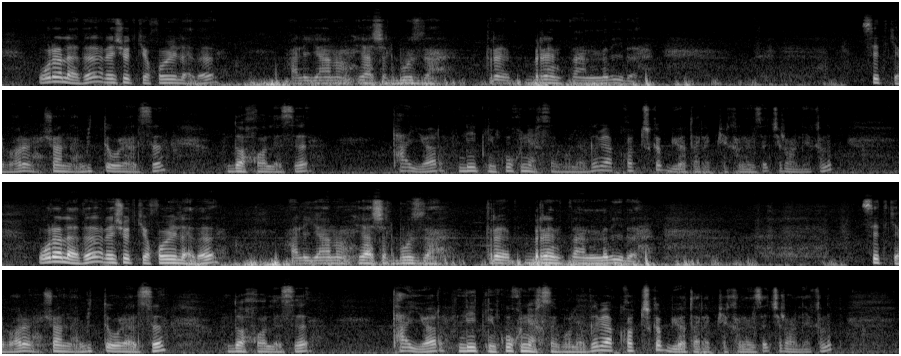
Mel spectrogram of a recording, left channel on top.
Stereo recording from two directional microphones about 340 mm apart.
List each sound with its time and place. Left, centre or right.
0.4 s speech: centre
8.6 s speech: centre
11.2 s speech: centre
